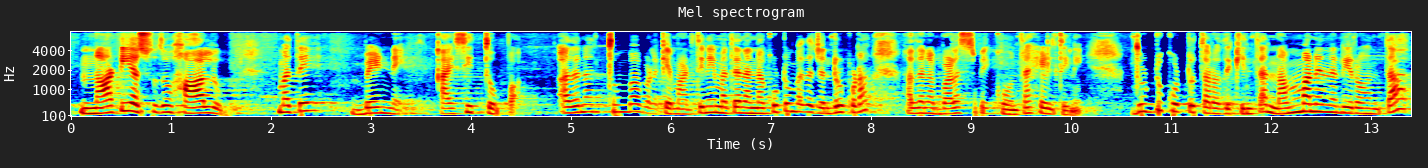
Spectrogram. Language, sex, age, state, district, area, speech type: Kannada, female, 45-60, Karnataka, Mandya, rural, spontaneous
